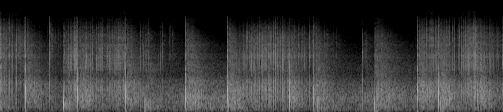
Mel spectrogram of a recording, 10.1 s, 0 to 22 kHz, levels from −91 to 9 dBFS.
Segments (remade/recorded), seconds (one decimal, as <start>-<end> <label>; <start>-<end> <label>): 0.0-2.1 recorded; 2.1-2.7 remade; 2.7-5.6 recorded; 5.6-6.4 remade; 6.4-7.3 recorded; 7.3-9.5 remade; 9.5-10.1 recorded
